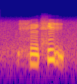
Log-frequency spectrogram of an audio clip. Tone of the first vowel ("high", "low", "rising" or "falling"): low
